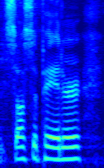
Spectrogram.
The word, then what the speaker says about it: Sosipater: That's how you pronounce it. Sosipater is like Darth Vader.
